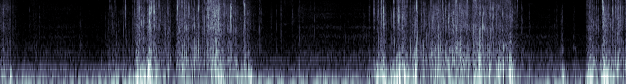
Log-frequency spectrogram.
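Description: A tall stack of nested white ribbed disposable cups, thin plastic or paper, sits in a clear plastic sleeve held in one hand while fingertips squeeze and crinkle the wrapper. Bursts of loud, bright crinkling and crackling alternate with quieter rustling, over a heavy low rumble from handling.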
